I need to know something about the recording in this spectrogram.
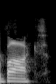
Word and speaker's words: Bach: named Edwin be in in England we pronounce it Bach Edwin be in England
